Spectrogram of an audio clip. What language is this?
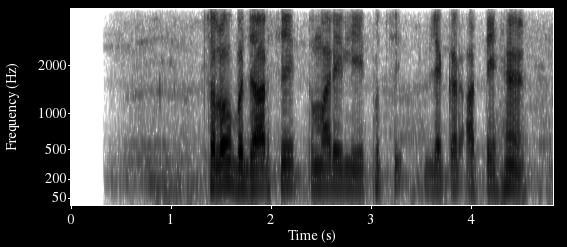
Hindi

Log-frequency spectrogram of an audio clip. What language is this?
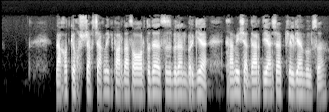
Uzbek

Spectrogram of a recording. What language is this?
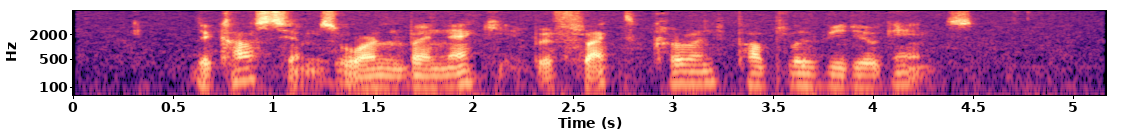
English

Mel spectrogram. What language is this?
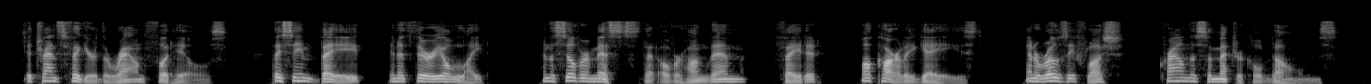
English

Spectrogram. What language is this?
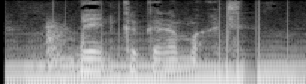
Kinyarwanda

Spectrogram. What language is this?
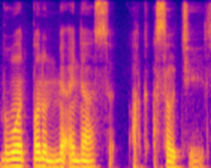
Kashmiri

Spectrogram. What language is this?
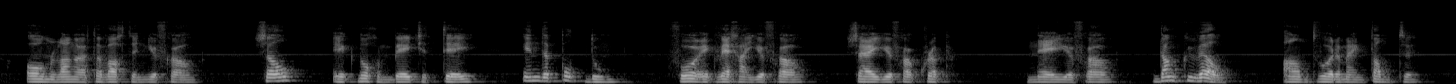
Dutch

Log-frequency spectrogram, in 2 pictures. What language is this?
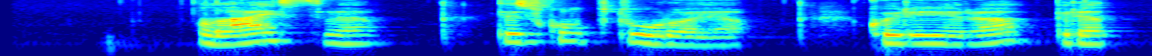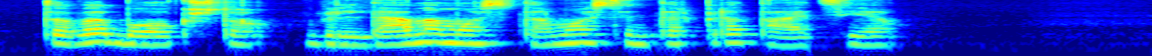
Lithuanian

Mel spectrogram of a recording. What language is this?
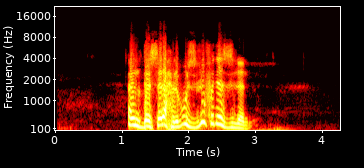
Kabyle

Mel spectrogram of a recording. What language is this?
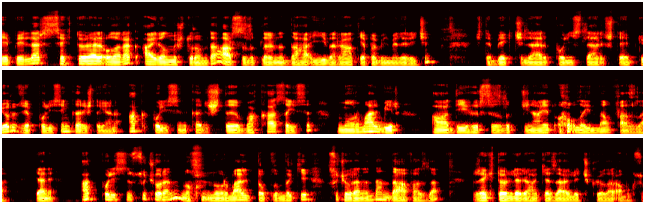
Turkish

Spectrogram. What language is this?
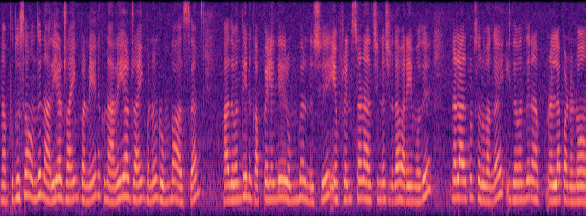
Tamil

